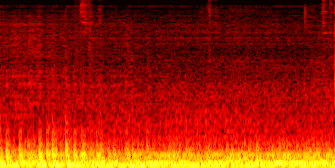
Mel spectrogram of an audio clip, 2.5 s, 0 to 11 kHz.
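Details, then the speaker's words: Toyota AE86 GTS with a new engine and Haltech Elite ECU tune: a weird start, then a lumpy idle with a loose metallic jingling exhaust rattle, which sometimes stops after revving. "That was a weird start, and the exhaust is rattling. You guys can hear that."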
